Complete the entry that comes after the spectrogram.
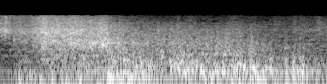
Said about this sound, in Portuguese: Todos entram em desespero total diante da tempestade, diante dos trovões, diante dos relâmpagos e raios.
